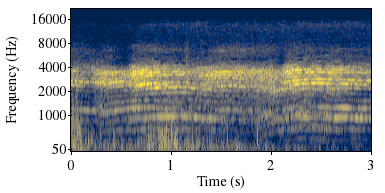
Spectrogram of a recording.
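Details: Merino sheep offered for import from Hungary while a customer from Turkey picks animals: long, wavering, harmonic bleats from several sheep overlapping almost continuously, with low rumbling background noise.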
